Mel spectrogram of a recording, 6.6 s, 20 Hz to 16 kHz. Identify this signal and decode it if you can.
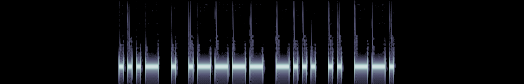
Morse code, heard as a keyed tone, about 22 wpm, 700 Hz. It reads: VE1BIG
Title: DXCC-100 Call Signs - 6 Characters - Repeated 3x - 22wpm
